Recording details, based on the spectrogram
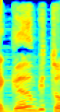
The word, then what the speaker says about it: gambito: É, é gambito a pronúncia.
